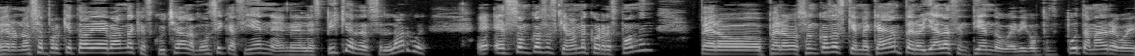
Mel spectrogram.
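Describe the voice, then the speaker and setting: Speaking fairly quickly with a Mexican accent, a man uses a high pitch and lively intonation on a very clean recording with a silent background. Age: 30s. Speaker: podcast co-host. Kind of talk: casual chat.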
